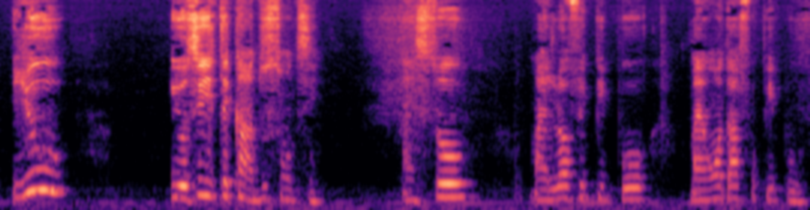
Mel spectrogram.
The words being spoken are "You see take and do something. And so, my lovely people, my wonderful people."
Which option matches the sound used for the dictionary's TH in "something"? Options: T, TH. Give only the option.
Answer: T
